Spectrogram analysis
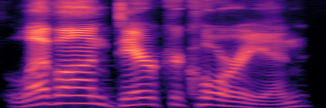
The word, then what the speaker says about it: Levon Derkrikorian: It's Levon Derkrikorian.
